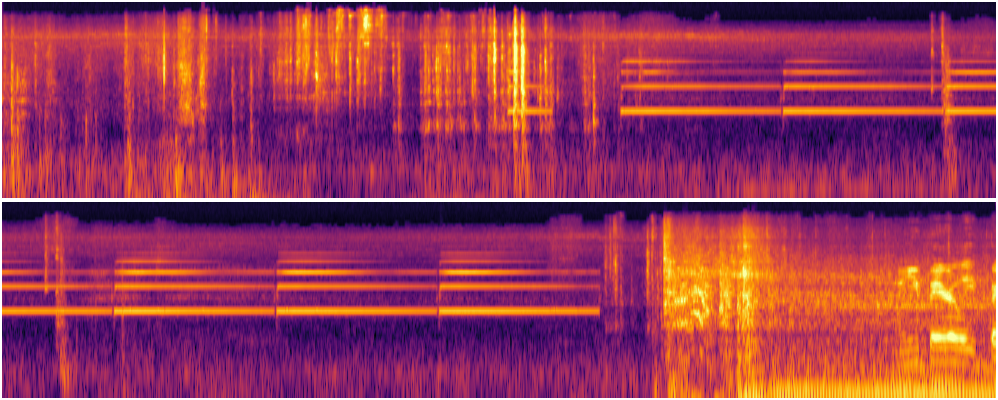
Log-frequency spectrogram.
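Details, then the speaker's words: Second-gen Dodge Cummins diesel pickup: warning chime with the key on, then it fires almost instantly and settles into a strong, even idle; normal cold start. "even touch the key and that's already she's fired up ready to roll"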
